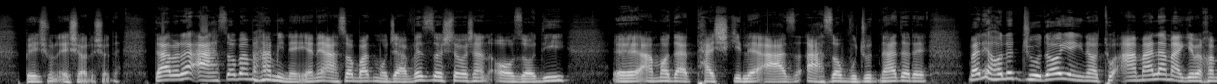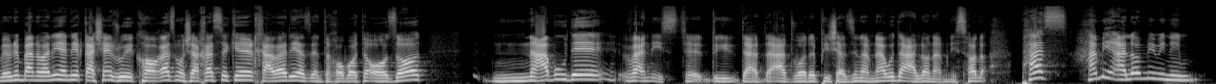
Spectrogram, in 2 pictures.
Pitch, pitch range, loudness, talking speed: 165 Hz, 145-200 Hz, -17 LUFS, 145 wpm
